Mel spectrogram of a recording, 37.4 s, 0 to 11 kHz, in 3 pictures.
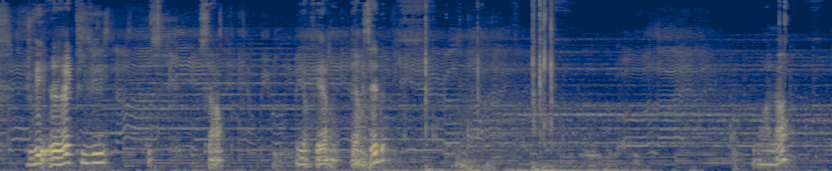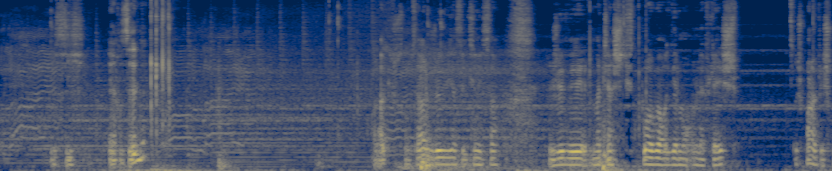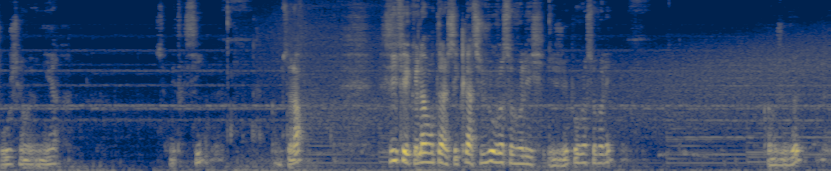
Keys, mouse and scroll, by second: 2.4 click, 5.8-8.6 middle drag, 8.1 r, 11.9-13.4 drag, 13.4-14.8 right drag, 14.8 r, 17.6-19.0 drag, 19.0 right click, 19.5-21.8 middle drag, 21.8 click, 28.9-31.3 middle drag, 31.7-33.3 right drag, 33.3 click.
